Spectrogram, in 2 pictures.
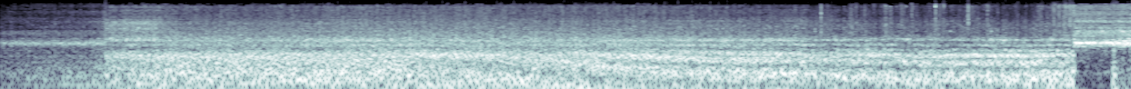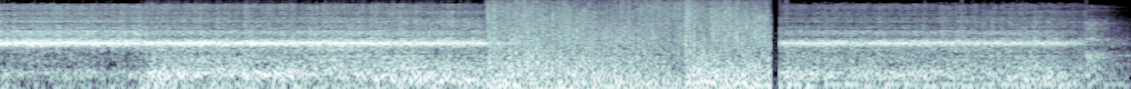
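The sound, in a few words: Iranian missile test launch and explosion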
